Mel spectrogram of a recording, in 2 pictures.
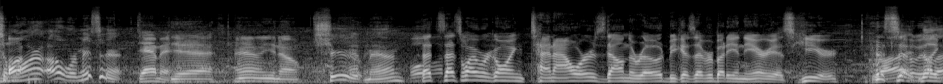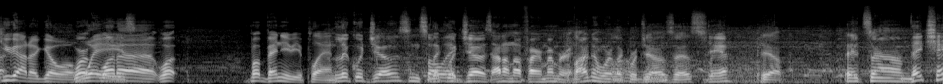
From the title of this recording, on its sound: Live at Aftershock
